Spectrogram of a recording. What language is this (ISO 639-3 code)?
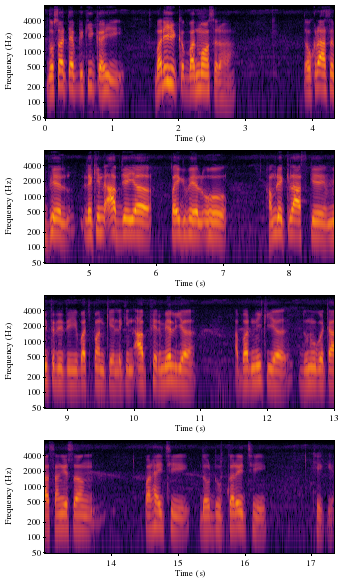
mai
